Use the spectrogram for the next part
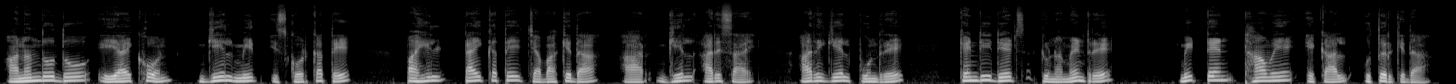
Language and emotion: Santali, neutral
